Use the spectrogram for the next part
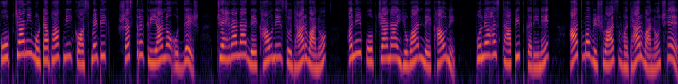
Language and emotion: Gujarati, neutral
